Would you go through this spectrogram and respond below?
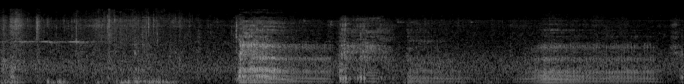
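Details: A young coyote, seemingly craving a deer, gives several drawn-out, harmonic whining calls, each swelling and fading over about a second.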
